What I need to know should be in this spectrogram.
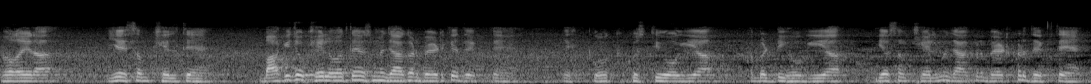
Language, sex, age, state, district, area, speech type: Urdu, male, 30-45, Bihar, Supaul, rural, spontaneous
